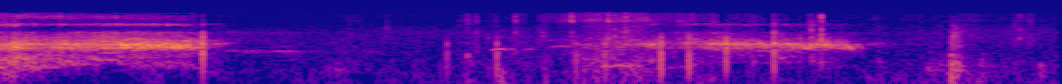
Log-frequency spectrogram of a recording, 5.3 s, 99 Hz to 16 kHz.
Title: Snoring.3GP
